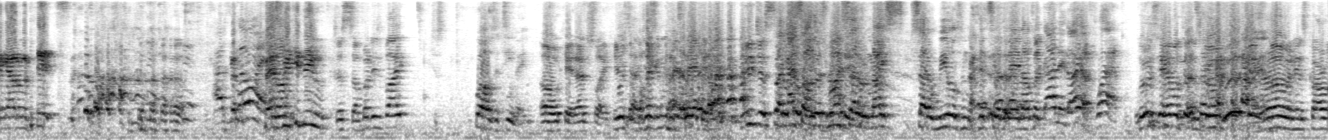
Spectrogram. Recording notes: Live from Snyder Cycles. Record live for the last time from Snyder Cycles in Tucker.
